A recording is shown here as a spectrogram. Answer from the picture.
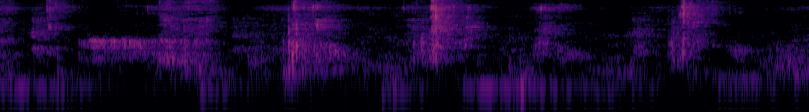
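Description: Faint close-up eating sounds: chewing and fingers mixing rice and fish curry on a metal plate, with a few short wet clicks.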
